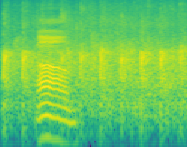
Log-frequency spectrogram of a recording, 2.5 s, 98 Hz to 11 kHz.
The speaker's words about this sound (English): Awaken sent 4 mission trips in 2018. Can we just like applaud that? It was amazing.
